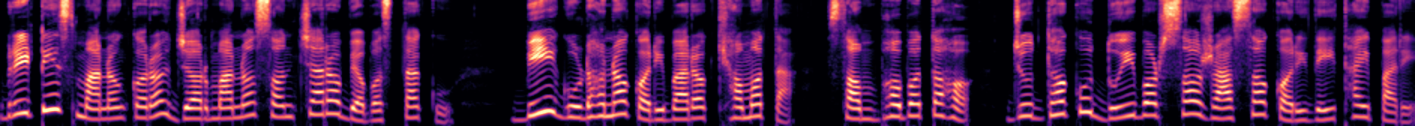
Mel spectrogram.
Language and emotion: Odia, neutral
